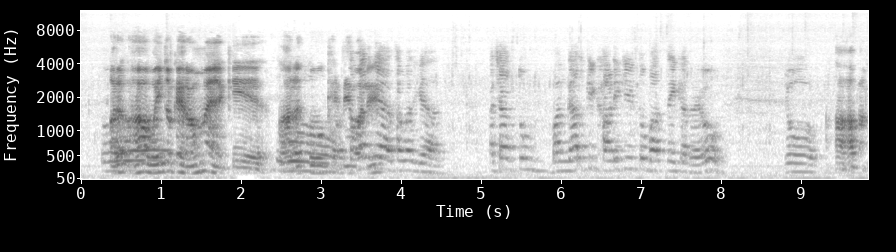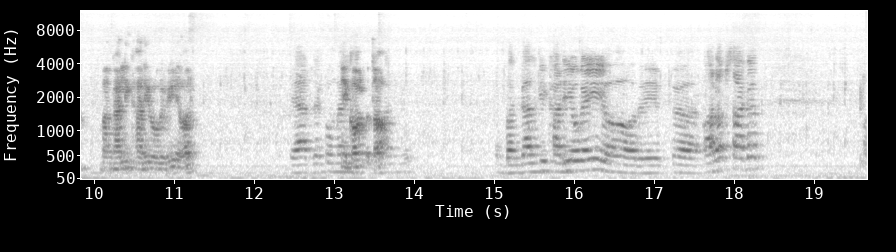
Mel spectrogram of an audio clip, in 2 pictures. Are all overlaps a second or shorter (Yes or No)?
No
